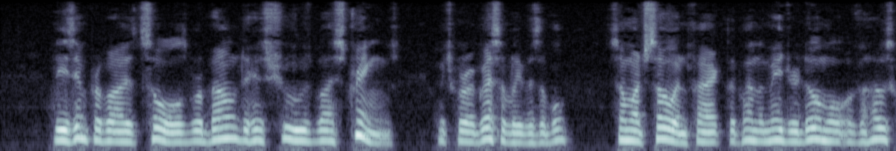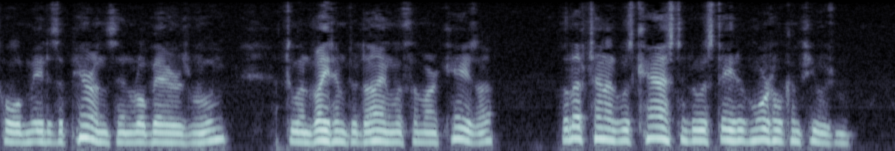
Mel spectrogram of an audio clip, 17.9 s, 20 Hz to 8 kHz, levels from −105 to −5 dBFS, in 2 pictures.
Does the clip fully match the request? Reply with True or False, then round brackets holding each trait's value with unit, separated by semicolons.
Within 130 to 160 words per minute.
False (175 wpm)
